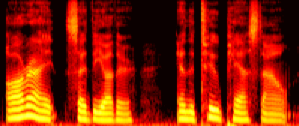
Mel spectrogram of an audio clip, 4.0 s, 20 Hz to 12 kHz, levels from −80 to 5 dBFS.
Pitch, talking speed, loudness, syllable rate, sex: 155 Hz, 150 wpm, -16 LUFS, 3.9 syllables/s, female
